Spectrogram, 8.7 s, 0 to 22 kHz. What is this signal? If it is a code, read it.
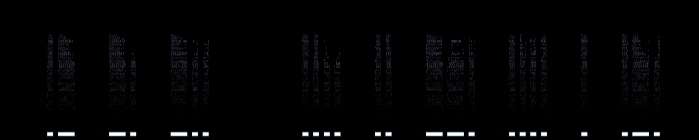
Morse code, heard as a keyed tone, about 18 wpm, spaced as for 12 wpm, 1000 Hz. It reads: AND HIGHER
